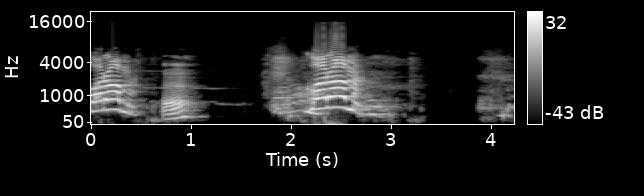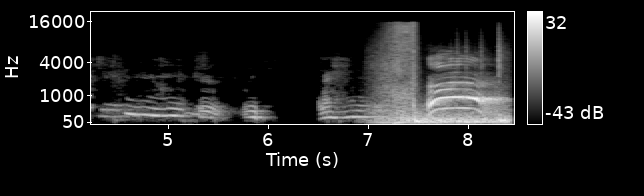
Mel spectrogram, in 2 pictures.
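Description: A young woman talks loudly and with animation close by.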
